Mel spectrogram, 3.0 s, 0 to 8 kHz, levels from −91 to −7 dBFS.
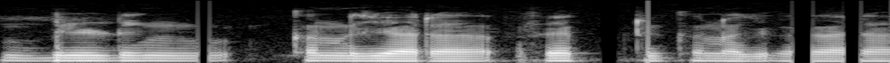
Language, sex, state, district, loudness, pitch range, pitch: Hindi, male, Uttar Pradesh, Gorakhpur, -19 LUFS, 110-120 Hz, 120 Hz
